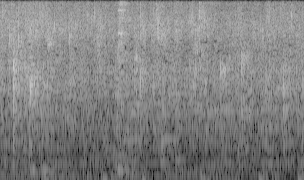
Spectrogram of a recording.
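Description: Thickly sliced onion and a handful of peanuts frying in a pan over a medium flame, giving a faint, steady sizzle with soft crackles throughout.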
